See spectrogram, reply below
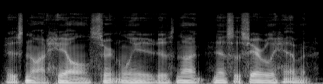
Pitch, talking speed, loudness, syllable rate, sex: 85 Hz, 185 wpm, -17 LUFS, 5.6 syllables/s, male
